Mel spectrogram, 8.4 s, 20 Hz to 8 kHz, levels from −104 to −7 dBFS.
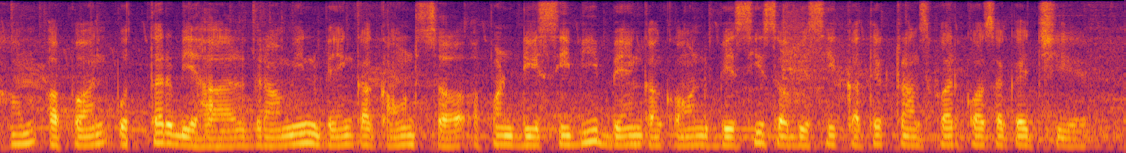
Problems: background sounds at intervals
